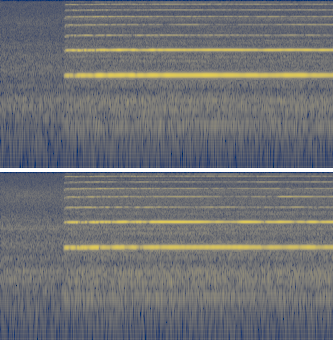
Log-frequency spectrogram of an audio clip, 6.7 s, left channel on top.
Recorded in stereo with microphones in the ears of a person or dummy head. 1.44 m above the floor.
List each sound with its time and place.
1.3 s a violin: 65° right (ahead or behind), 3 m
